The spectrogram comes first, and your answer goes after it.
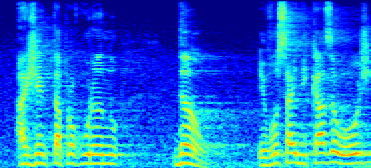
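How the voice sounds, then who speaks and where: Loud and high-pitched, a man's voice carries audible room echo and noticeable background noise. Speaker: preacher. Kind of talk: sermon.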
